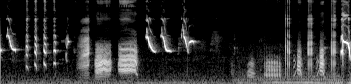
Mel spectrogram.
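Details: Nias hill myna with a mix of clicks, short falling whistles and harsh rasping notes, a quieter gap, then more rasps and clicking bursts.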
